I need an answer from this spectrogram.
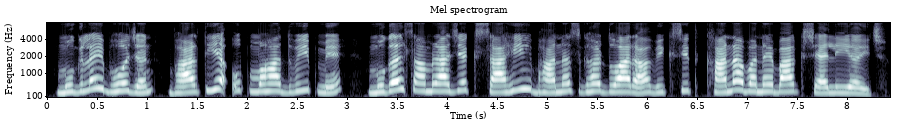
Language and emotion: Maithili, neutral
